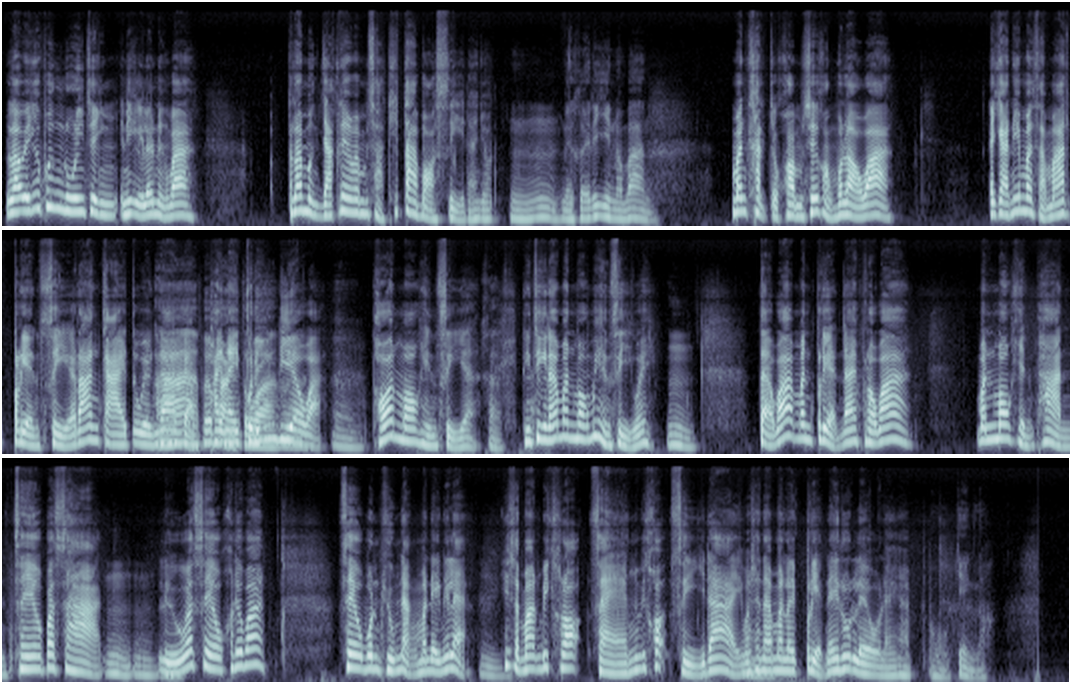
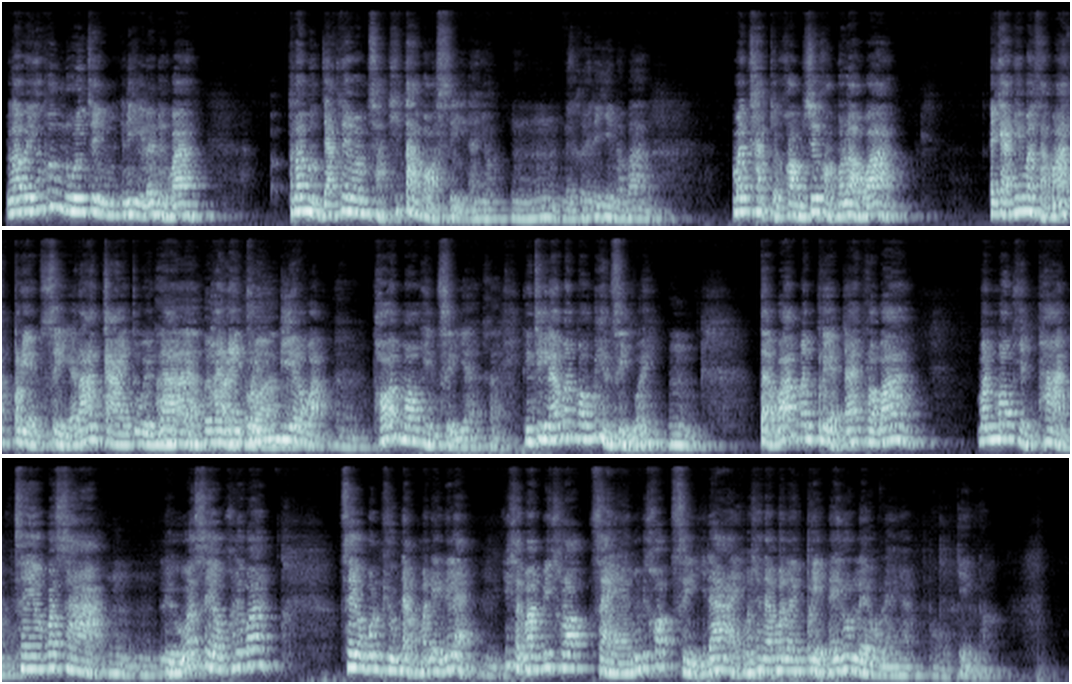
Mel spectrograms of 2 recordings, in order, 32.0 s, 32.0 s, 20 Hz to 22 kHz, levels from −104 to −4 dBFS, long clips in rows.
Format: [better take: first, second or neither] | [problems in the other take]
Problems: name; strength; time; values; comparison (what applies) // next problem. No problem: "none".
first | room echo; slight; dies away in 0.4 s // off-mic speech; far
